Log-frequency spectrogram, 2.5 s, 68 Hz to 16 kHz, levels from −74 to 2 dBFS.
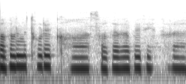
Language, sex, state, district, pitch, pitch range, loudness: Hindi, female, Uttar Pradesh, Muzaffarnagar, 200 Hz, 195-210 Hz, -18 LUFS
